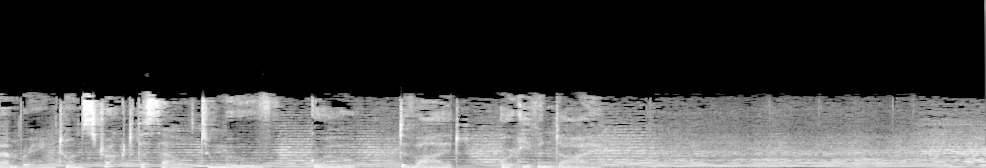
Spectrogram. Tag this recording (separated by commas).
Music, Speech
